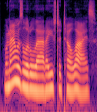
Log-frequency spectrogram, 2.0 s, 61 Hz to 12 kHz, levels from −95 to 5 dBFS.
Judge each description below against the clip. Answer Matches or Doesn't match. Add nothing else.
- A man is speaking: Doesn't match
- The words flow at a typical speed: Doesn't match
